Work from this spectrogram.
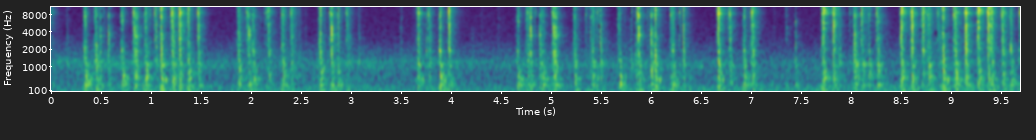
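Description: A mustard-yellow, plastic-cased manual typewriter with a metal mechanism is typed on continuously, fingertips striking its dark plastic keys. Quick, bright clacks come in bursts separated by short pauses. Each strike is sharp and dies away almost instantly.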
